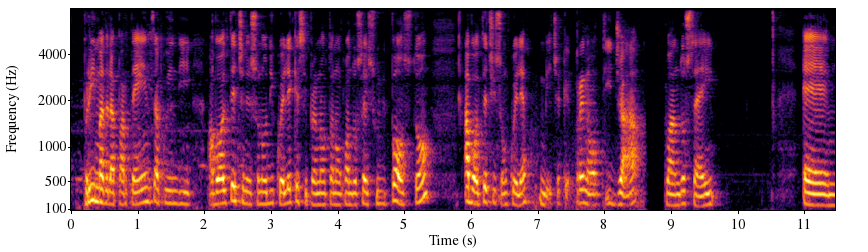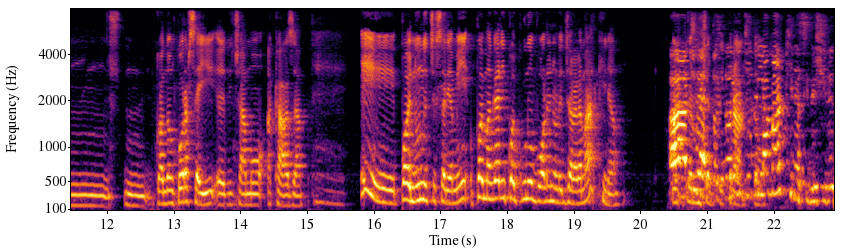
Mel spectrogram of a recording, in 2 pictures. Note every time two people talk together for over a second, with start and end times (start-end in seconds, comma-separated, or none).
20.4-22.0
